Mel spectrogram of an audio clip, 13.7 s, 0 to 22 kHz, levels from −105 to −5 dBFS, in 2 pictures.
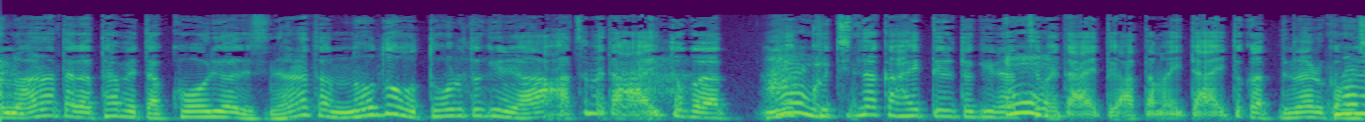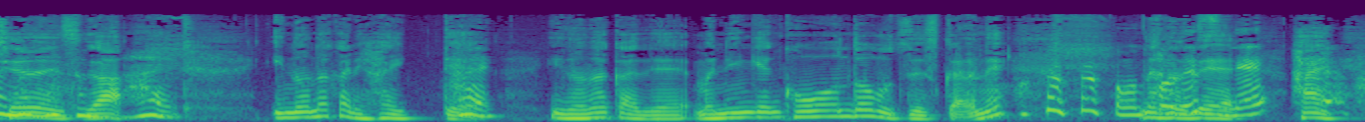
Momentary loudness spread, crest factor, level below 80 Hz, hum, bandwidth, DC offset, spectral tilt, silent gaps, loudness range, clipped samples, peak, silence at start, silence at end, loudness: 5 LU; 18 dB; -68 dBFS; none; 13.5 kHz; under 0.1%; -5 dB/octave; none; 2 LU; under 0.1%; -8 dBFS; 0 s; 0 s; -27 LUFS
